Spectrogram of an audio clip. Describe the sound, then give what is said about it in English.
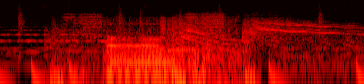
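A bomb exploding in a video game, with crashing, smashing impacts mixed into layered game music and electronic tones. The bursts hit near the start and again midway, loud against a busy, continuous backdrop. “Oh my! I just threw one of the bombs. I needed those bombs. They're not to be wasted.”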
